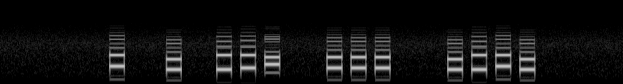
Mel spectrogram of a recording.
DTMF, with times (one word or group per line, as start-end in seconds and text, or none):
1.1-1.2 9
1.7-1.8 1
2.2-2.8 360
3.3-3.9 555
4.5-5.3 1391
